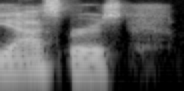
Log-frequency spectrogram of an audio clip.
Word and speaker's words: Jaspers: that put me under the impression it's definitely Jasper's but whatever it's Jaspers hey at the end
